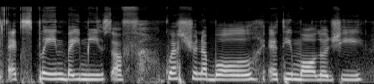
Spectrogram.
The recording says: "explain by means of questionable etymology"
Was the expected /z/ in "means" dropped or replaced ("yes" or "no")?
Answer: yes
